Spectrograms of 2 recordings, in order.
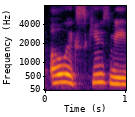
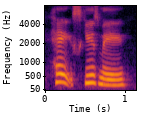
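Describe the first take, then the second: First: It is said softly and meekly. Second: It is said firmly and clearly.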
